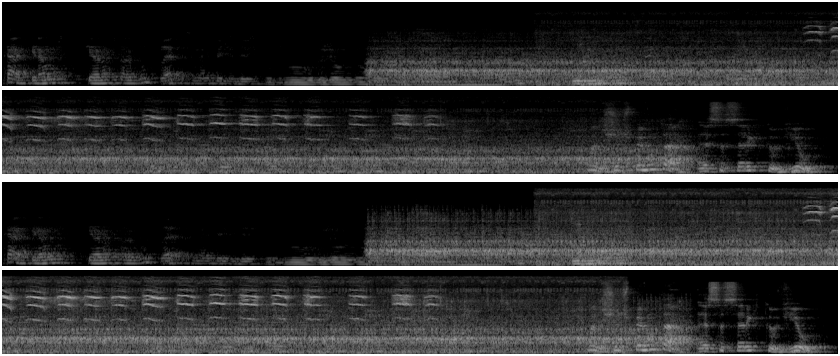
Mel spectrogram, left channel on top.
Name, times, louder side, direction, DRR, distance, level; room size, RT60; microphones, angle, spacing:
voice 1, 0.0-5.5 5.8-8.7 9.4-13.6 14.4-15.2, equal, 35° left, 0 dB, 3.1 m, -48 dB
sound 1, 3.6-15.3, right 4 dB, 75° right, 1.2 m, -37 dB
sound 2, 5.3-14.6, right 8 dB, 30° right, 0.4 m, -32 dB
voice 2, 5.7-6.0 14.2-16.5, right 2 dB, 60° right, 7 dB, 1.7 m, -35 dB
9.0 x 8.6 x 8.5 m, 0.79 s
head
